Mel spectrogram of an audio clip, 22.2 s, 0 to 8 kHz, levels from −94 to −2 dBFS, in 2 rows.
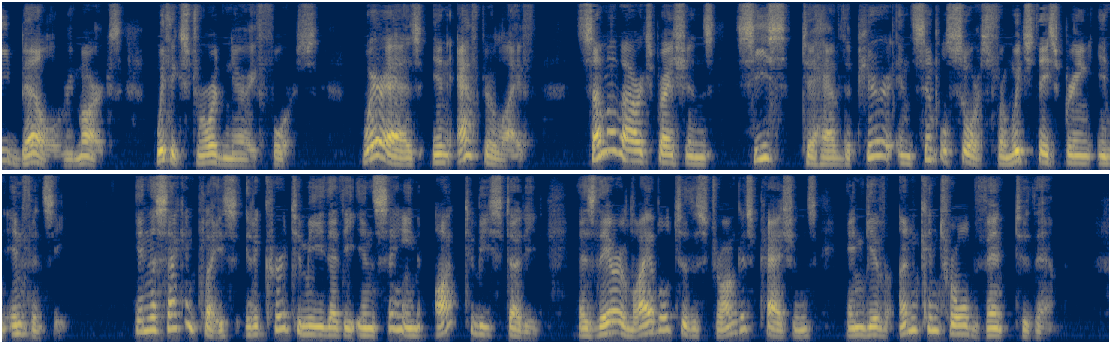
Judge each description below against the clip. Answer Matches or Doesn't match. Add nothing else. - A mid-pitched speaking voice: Doesn't match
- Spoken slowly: Doesn't match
